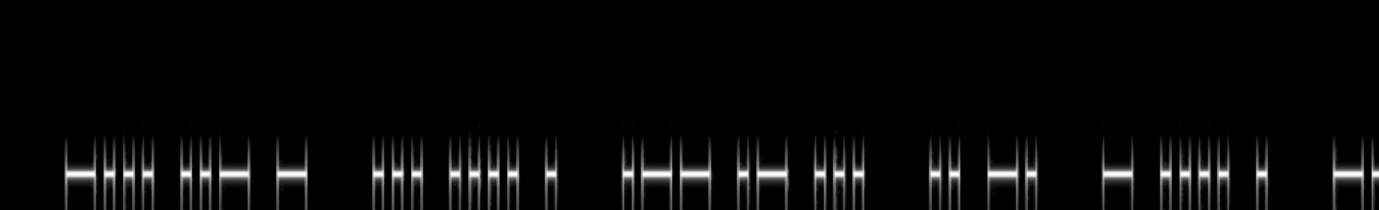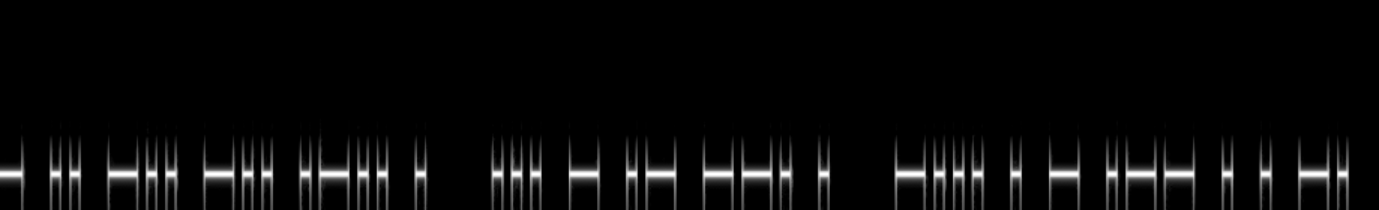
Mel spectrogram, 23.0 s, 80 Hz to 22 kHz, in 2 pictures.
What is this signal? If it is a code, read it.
Morse code, heard as a keyed tone, about 14 wpm, 700 Hz. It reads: BUT SHE WAS IN THE MIDDLE STAGE BETWEEN
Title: Sentences from Top 1200 Words 15wpm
